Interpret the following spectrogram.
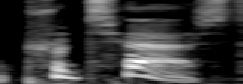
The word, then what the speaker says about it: protest: English although I believe in British English they will stress the second syllable protest I'm going down to the presidential palace to protest the government's educational policy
